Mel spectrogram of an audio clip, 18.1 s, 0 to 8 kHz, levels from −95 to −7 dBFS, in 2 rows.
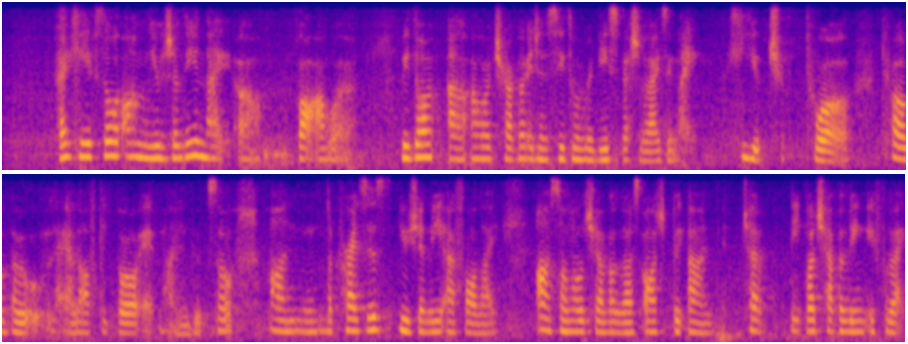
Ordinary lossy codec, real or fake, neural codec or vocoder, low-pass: Opus, 16 kbps; fake; codec, 16 kHz in and 24 kHz out, 0.6 kbps, FocalCodec, streaming, 4096 codes; 7.2 kHz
